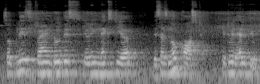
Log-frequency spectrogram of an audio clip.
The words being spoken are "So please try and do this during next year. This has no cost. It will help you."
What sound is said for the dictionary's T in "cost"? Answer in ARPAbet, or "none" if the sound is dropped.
T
